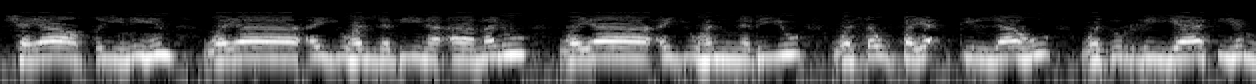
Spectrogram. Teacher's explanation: لفظ الياء فيها مرقق غير مغلظ حيث وقع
